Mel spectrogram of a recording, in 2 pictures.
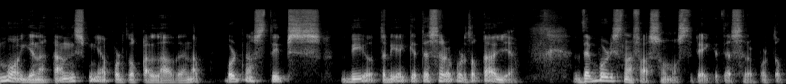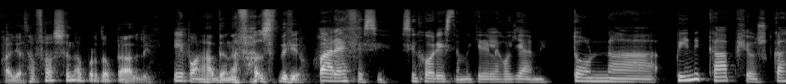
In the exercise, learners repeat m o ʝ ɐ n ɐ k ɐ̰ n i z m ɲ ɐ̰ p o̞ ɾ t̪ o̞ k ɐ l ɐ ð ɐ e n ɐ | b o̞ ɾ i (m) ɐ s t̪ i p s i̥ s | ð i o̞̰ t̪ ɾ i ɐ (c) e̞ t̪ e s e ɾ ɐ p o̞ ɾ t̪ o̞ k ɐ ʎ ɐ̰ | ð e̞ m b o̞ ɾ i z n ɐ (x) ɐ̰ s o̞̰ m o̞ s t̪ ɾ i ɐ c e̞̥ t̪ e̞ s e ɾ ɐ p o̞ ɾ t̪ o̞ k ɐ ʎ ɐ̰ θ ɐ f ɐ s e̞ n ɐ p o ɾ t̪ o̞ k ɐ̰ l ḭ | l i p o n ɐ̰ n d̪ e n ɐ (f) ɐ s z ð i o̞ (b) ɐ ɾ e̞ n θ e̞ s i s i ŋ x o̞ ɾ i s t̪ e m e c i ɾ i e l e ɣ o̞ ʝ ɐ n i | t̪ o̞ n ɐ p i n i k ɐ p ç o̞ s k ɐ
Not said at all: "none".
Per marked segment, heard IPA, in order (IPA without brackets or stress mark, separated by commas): n, c, f, f, p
